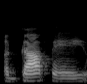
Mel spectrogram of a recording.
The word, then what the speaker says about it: agape: And agape or agape, I've heard both pronunciations, selfless, unconditional love, universal love, and the purest form of love.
